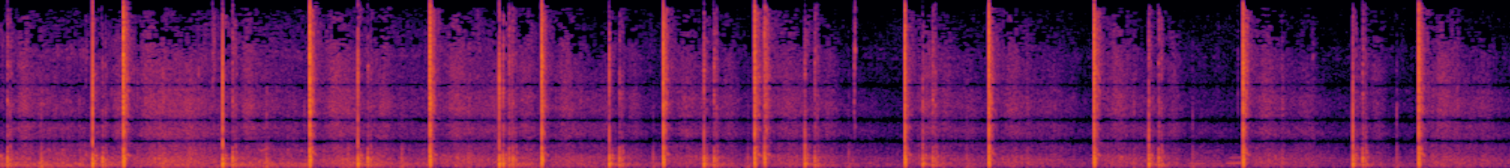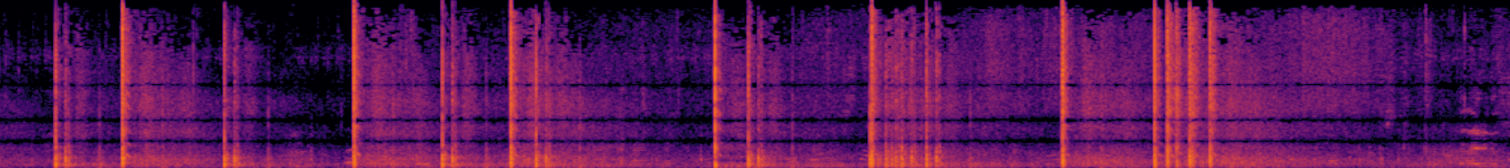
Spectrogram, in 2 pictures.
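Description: A consumer fireworks cake, Lesli Vuurwerk's "Tatoo!", firing shot after shot: sharp bangs, about two a second at an uneven pace.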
